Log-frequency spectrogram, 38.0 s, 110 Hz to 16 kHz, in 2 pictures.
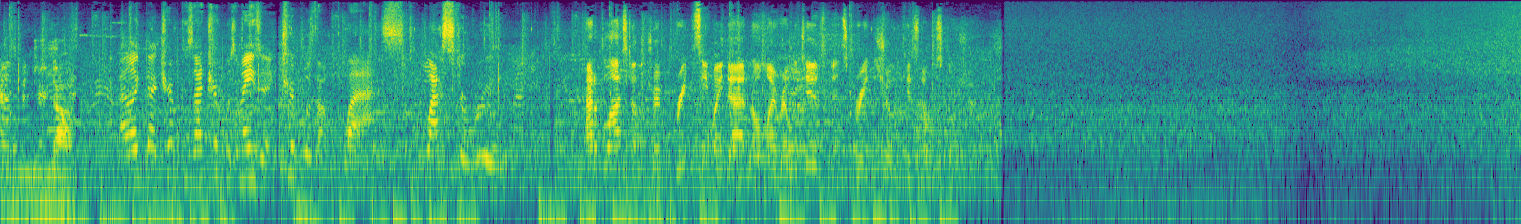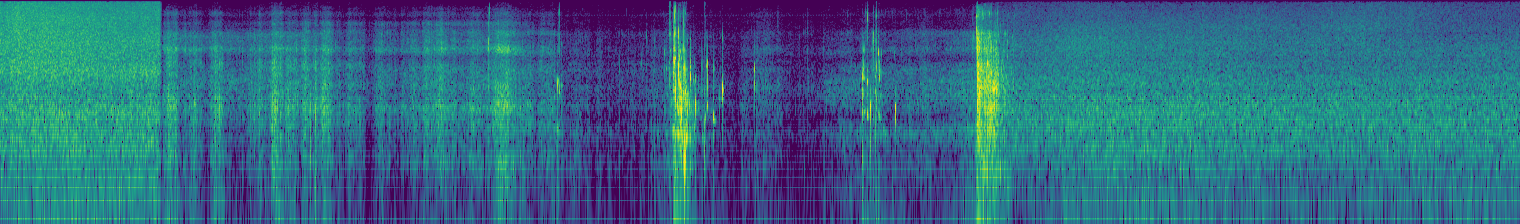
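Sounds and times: waves breaking on a beach: 12.2 - 26.0, 30.4 - 38.0
noise blasts on microphone: 21.0 - 31.7.

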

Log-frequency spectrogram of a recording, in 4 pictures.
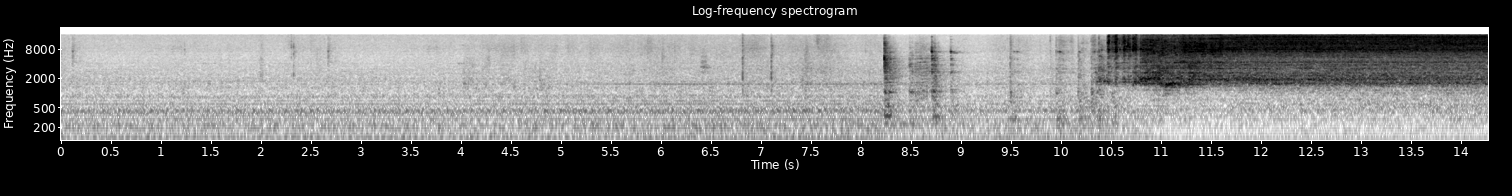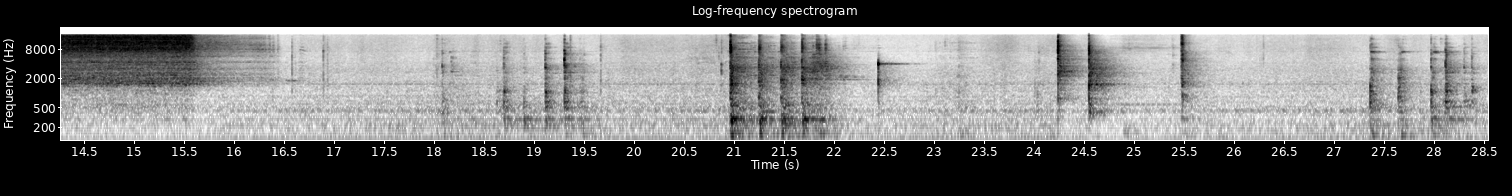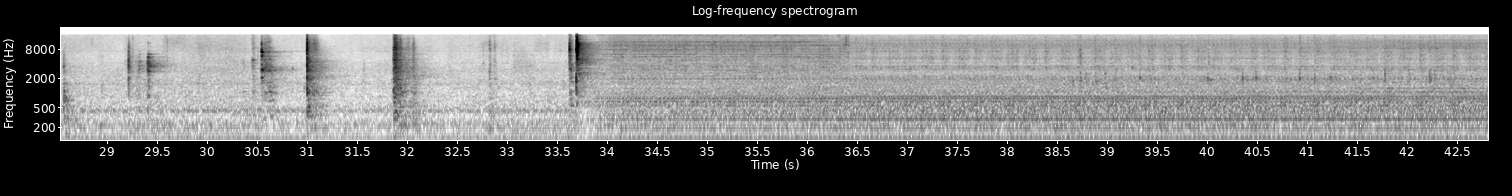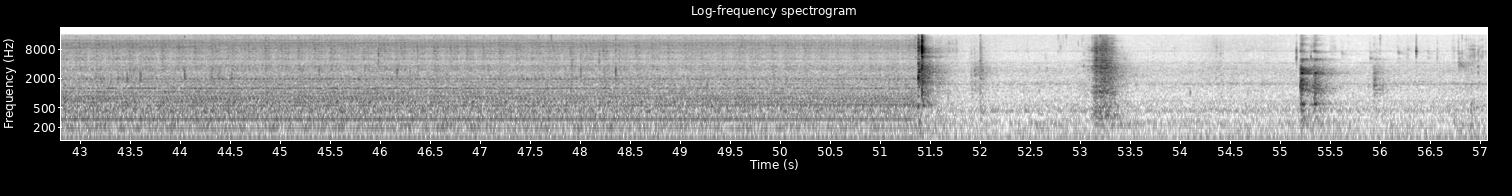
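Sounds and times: espresso machine pump humming: 10.8 - 16.3, 33.9 - 51.4.

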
